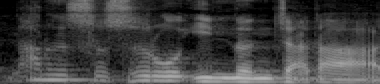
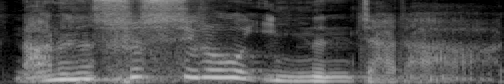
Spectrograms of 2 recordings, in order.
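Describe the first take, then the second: First: It is said in a clear, bright voice. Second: It is said in a huge, booming voice.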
